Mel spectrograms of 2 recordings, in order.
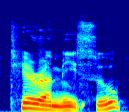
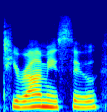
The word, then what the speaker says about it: tiramisu: in the dictionary and the dictionary says that it should be pronounced tiramisu i grew up with all the people around me calling it tiramisu and then you've actually pronounced it like three different ways in this article i'm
